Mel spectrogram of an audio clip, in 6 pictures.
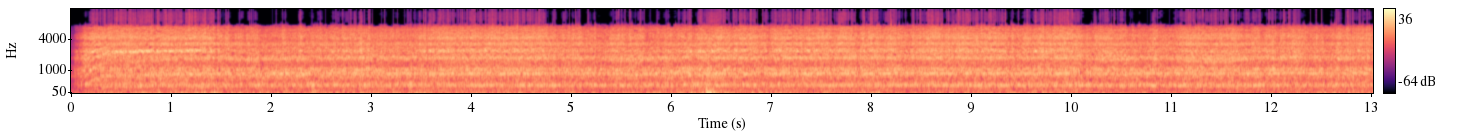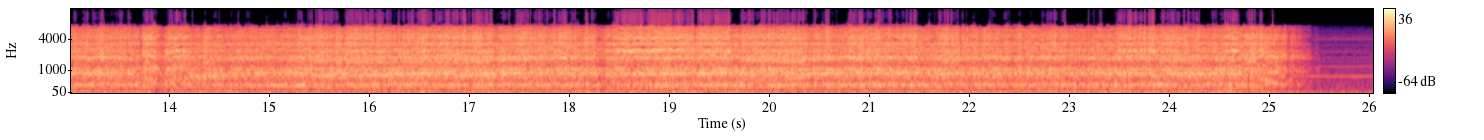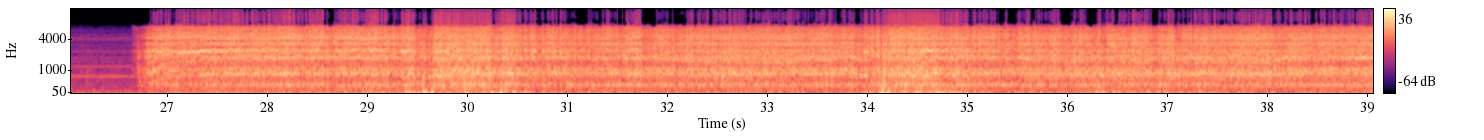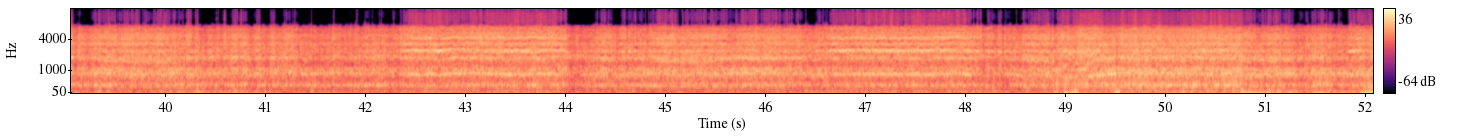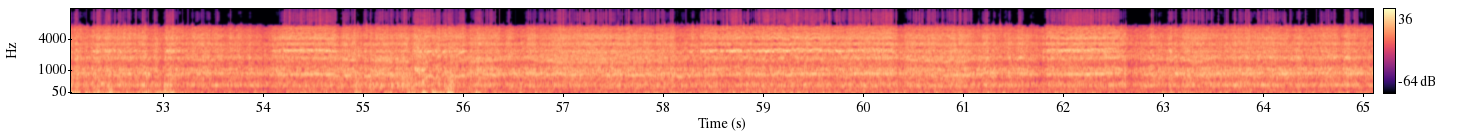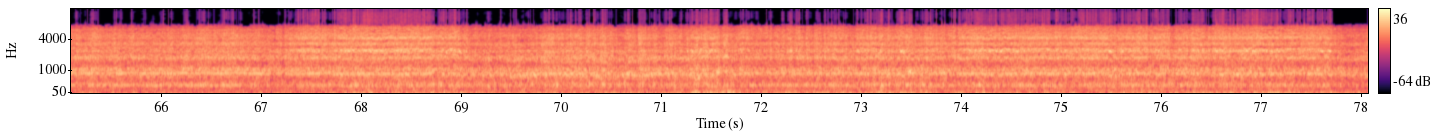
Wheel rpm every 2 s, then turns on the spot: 190, 230, 230, 230, 230, 220, 220, 210, 210, 220, 230, 230, 100, 120, 220, 230, 220, 230, 210, 220, 230, 220, 220, 220, 210, 220, 230, 210, 210, 220, 220, 220, 230, 230, 220, 210, 230, 230, 220.
none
